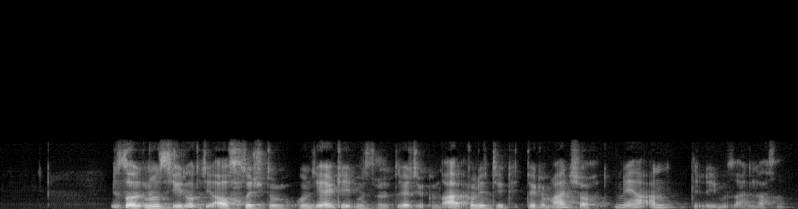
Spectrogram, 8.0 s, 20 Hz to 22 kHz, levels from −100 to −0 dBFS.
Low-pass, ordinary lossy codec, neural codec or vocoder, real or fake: 7.2 kHz; none; autoencoder, 22.05 kHz, a latent of 192 numbers a frame, VITS, trained on one speaker; fake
